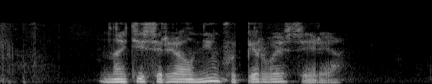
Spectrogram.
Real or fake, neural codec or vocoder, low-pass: real; none; 7.2 kHz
